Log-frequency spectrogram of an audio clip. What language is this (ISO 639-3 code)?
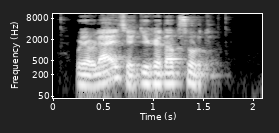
bel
